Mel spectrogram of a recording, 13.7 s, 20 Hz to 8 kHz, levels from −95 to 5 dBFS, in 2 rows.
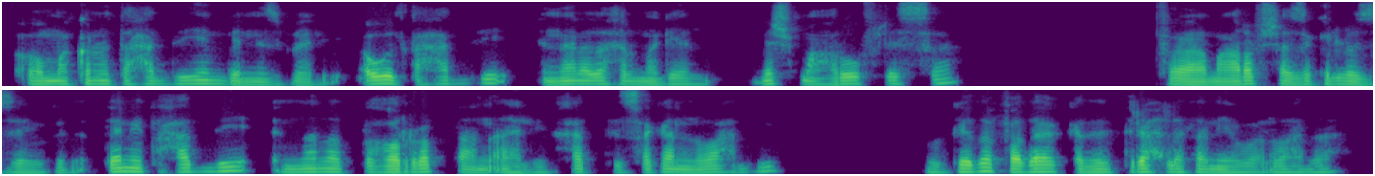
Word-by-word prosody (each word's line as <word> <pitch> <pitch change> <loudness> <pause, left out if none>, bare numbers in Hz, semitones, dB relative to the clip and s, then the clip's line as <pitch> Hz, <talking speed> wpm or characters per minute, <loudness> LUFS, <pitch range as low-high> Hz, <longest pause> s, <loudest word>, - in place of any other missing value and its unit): هُم 110 0 +3
كانوا 115 +1 0
تحديين 115 +2 -2
بالنسبة 100 -2 -3
لي، 95 - -15
أول 125 +1 +8
تحدي 120 +5 -6 0.2
إن 105 +2 +1
أنا 115 0 +3
داخل 110 -2 -1
مجال 100 0 -3 0.2
مش 115 0 -3
معروف 110 +4 0
لسه، 135 +6 -5 1.0
فما 100 -1 +4
أعرفش 120 +3 +2
أذاكر 105 0 0
له 105 - +2
إزاي 100 0 -3
وكده، 95 0 -10
تاني 125 +1 +5
تحدي 130 +5 -1
إن 105 +1 -1
أنا 115 +1 +2
اتغرّبت 115 +1 +2
عن 100 -1 -1
أهلي، 100 -1 -4
خدت 110 0 -5
سكن 105 0 0
لوحدي 110 +7 -3 0.7
وكده، 115 +6 +4
فده 120 -1 +6
كانت 105 -3 -2
رحلة 115 -2 +3
تانية 105 -1 -1
بقى 105 0 -5
لوحدها. 105 +3 -6
110 Hz, 160 wpm, -26 LUFS, 105-120 Hz, 1.0 s, أول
